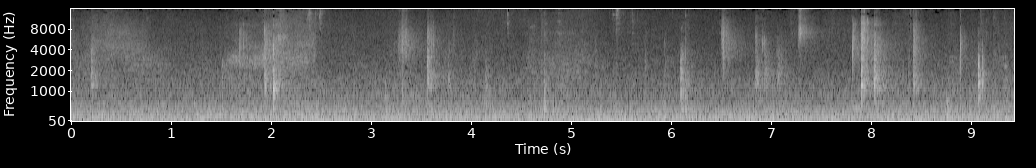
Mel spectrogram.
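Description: Carrom pieces click sharply against each other on a wooden board.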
